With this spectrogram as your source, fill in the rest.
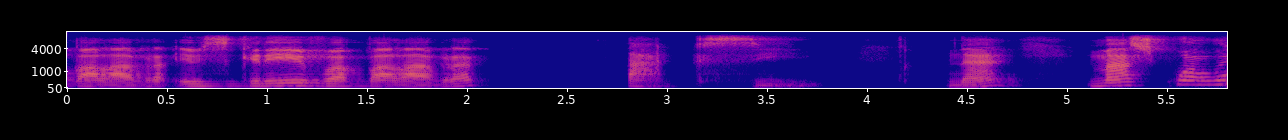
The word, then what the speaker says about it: táxi: É o X com som de KS. Por exemplo, eu falo a palavra, eu escrevo a palavra táxi, né?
